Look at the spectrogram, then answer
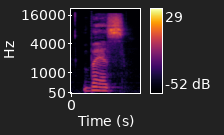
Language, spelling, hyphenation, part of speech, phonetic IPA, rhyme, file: Ukrainian, без, без, preposition, [bɛz], -ɛz, Uk-без.ogg
- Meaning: without (not having)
